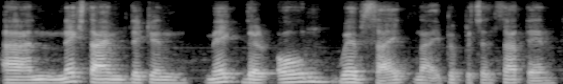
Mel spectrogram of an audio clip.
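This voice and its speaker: A man leads a relaxed screen-share tutorial, pausing often and checking in with tag questions. His voice is mellow and dark. The audio is dull and lo-fi. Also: medium pitch, slight background noise. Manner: hesitant, many fillers, frequent tag questions. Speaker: web design tutorial host. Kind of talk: casual screen-share tutorial in mixed Tagalog and English.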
